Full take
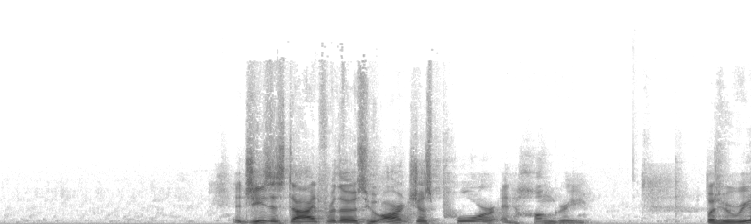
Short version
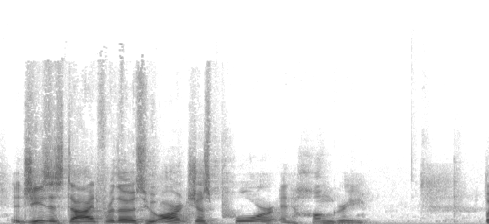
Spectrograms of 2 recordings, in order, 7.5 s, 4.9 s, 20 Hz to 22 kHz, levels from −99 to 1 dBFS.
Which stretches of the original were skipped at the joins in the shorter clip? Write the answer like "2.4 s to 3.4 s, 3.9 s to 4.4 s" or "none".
none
